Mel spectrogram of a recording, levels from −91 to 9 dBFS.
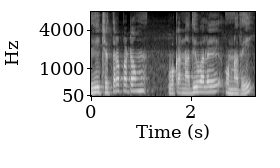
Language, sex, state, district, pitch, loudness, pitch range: Telugu, male, Telangana, Nalgonda, 180 Hz, -14 LUFS, 155-210 Hz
